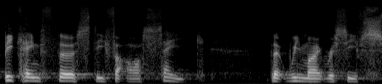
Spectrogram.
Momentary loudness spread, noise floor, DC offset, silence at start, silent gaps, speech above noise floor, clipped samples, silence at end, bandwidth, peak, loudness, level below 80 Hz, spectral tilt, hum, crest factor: 12 LU; -62 dBFS; under 0.1%; 0.05 s; none; 34 dB; under 0.1%; 0 s; 16 kHz; -8 dBFS; -29 LUFS; -82 dBFS; -5 dB/octave; none; 20 dB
